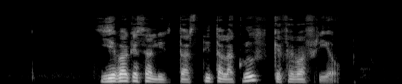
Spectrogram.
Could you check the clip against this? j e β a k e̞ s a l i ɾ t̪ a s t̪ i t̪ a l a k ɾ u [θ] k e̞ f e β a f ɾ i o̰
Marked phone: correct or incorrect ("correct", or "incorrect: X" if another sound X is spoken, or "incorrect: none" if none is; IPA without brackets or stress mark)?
correct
